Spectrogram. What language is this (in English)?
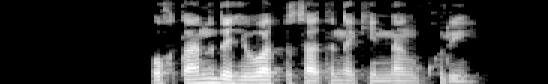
Pashto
